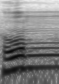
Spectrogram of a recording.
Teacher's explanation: ketika ada mim sukun ya setelahnya ada wau maka sempurnakan dulu mimnya tutup sempurnakan tutup mulutnya bibirnya Hum baru wa ya karena ini salah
